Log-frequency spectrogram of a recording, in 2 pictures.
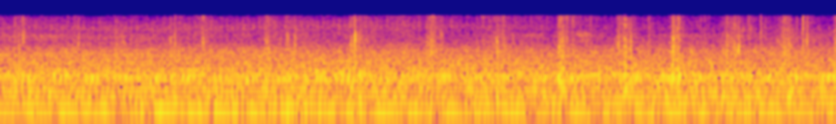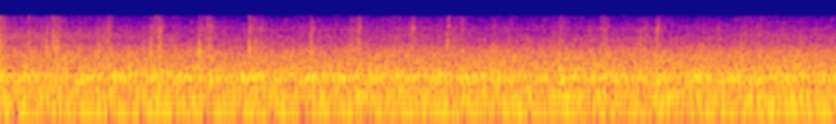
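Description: Hoofbeats of an unshod horse trotting on a gravel driveway: scattered light clicks of hooves on stones, a few a second, over a steady background hiss.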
